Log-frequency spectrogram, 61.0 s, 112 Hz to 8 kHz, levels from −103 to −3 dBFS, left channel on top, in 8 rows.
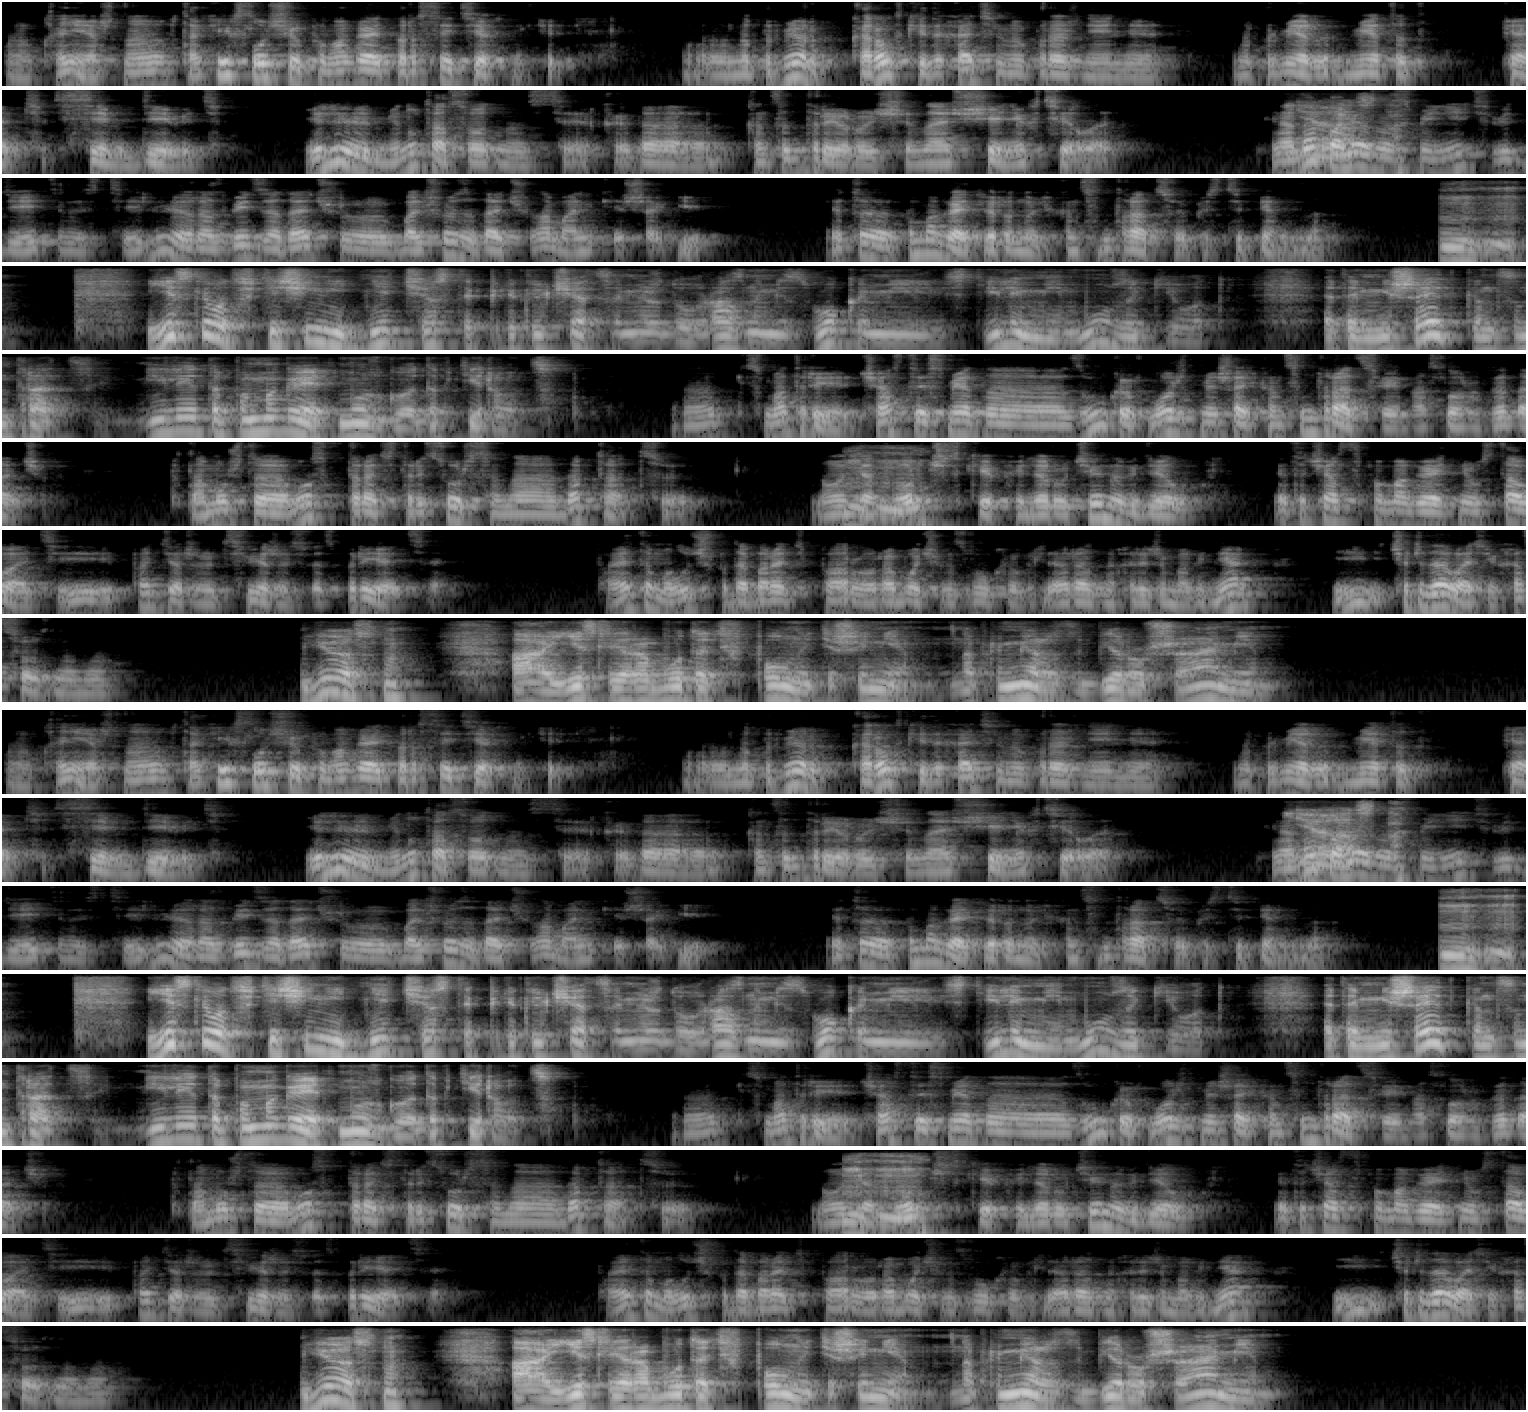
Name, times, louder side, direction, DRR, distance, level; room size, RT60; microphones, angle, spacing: voice 1, 0.0-2.6 3.4-5.8 6.2-7.0 7.5-8.6 9.1-13.2 14.0-18.7 19.4-21.9 33.9-38.3 39.0-41.5 42.1-44.0 44.5-47.7 48.7-52.0 52.4-53.9, left 2 dB, 55° left, 0.9 m, -41 dB
voice 2, 14.0-14.4 22.4-22.8 23.2-28.9 29.2-33.2 42.3-42.7 54.8-59.7, right 4 dB, 60° right, 1.0 m, -36 dB
15.5 x 6.9 x 3.6 m
head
